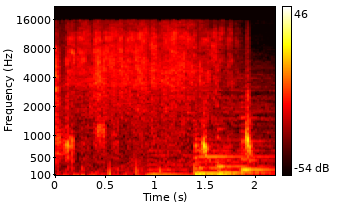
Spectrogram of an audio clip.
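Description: Background music with a swishing transition sound effect at the start that fades out over about a second.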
